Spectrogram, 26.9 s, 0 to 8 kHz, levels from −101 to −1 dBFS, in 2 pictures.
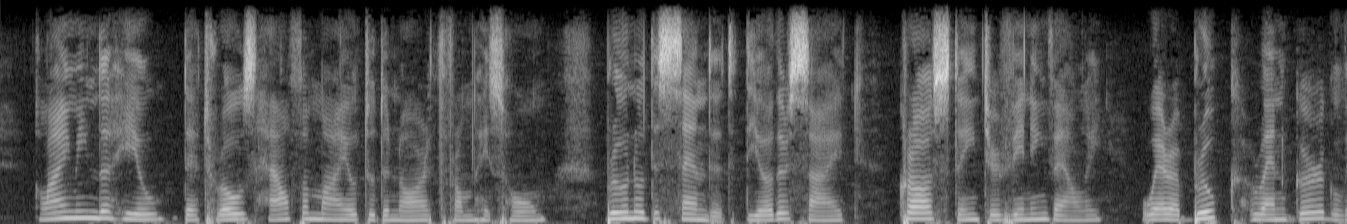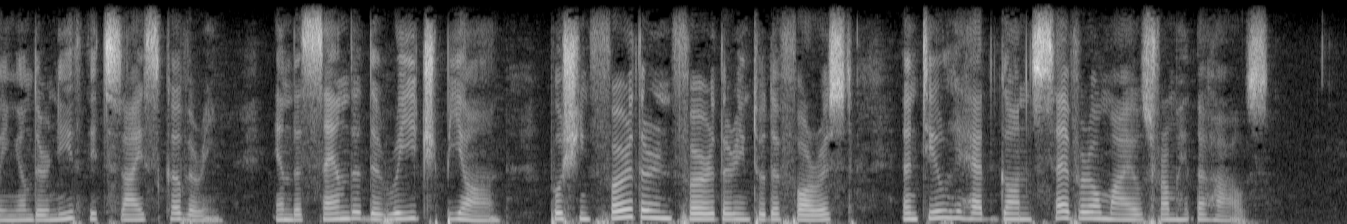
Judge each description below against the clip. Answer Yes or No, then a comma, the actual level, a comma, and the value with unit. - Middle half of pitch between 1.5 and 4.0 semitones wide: Yes, average, 3.0 semitones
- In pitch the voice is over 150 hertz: Yes, high, 190 Hz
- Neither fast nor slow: No, slow, 120 wpm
